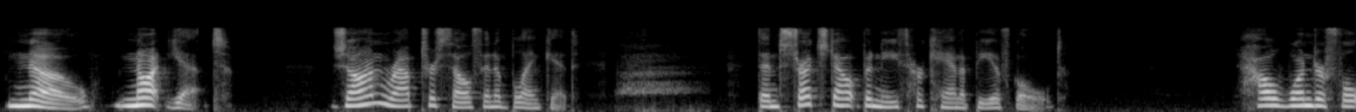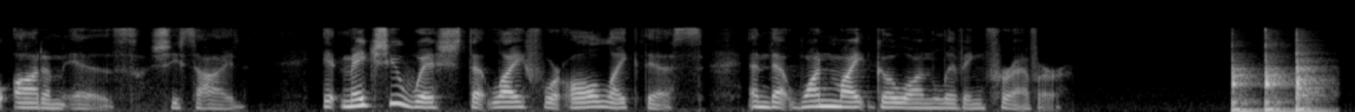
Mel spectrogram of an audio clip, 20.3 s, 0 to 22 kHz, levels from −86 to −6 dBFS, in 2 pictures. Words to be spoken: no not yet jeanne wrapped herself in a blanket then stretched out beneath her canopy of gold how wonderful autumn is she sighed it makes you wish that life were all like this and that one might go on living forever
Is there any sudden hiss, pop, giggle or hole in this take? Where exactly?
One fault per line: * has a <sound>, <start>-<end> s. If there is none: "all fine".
* has a breath, 4.6-5.3 s
* has a thud, 19.4-20.2 s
